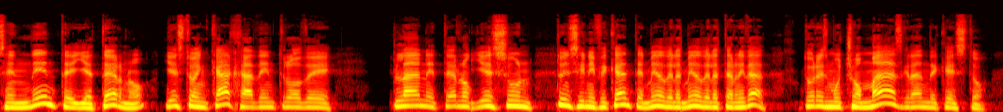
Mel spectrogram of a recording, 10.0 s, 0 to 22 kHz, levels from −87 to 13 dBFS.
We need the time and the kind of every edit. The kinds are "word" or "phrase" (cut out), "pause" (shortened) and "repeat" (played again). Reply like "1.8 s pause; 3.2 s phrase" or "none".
1.6 s pause; 3.9 s word; 4.7 s word; 5.6 s word; 6.8 s repeat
